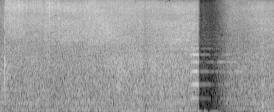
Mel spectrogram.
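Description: Steady rumbling hiss of a passing train. About four seconds in, a brief horn-like pitched tone sounds and is cut off by a sudden short silence.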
